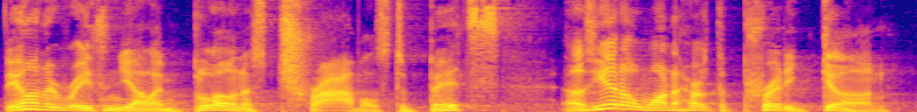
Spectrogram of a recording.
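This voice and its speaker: Guy doing a cowboy pony, defiant, talks through his teeth, pitched up high. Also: sing-song. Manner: slow, defiant, muffled through clenched teeth. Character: feisty drawling male cowboy pony gunslinger.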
